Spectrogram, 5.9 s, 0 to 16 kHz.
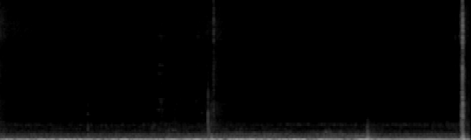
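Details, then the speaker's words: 2019 Kia Forte towed in for running rough; it runs fine in neutral but is very rough in reverse. Deep, uneven grinding rumble; the torque converter or a bearing coming apart inside the transmission is suspected, and the transmission is judged done. "It sounds like the torque converter's coming apart. It's super rough. You hear that? Oh yeah. Oh, there's a bearing coming apart in this transmission."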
